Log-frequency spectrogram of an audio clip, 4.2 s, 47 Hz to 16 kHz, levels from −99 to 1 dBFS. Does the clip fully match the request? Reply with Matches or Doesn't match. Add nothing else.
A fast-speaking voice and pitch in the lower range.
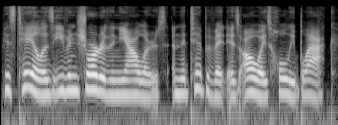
Doesn't match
